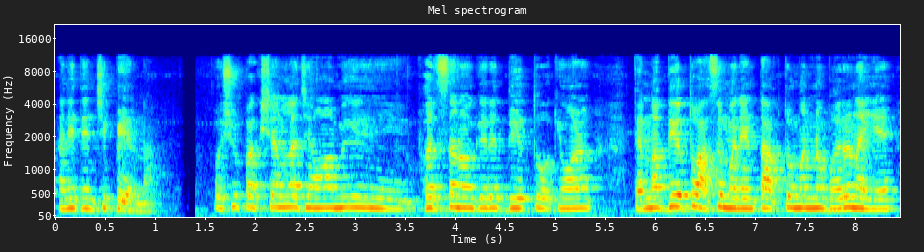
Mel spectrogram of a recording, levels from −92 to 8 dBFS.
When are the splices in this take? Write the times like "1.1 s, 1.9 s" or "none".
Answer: 1.2 s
